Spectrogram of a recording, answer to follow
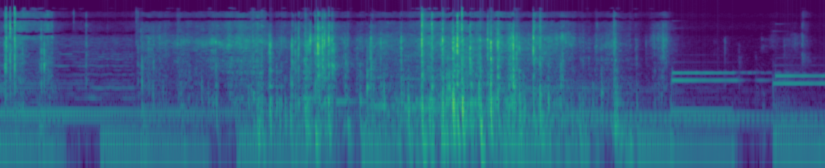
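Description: Paper packaging and a padded bubble mailer rustling and crinkling as hands handle them, busiest in the middle. Soft background music with long held notes plays throughout.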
